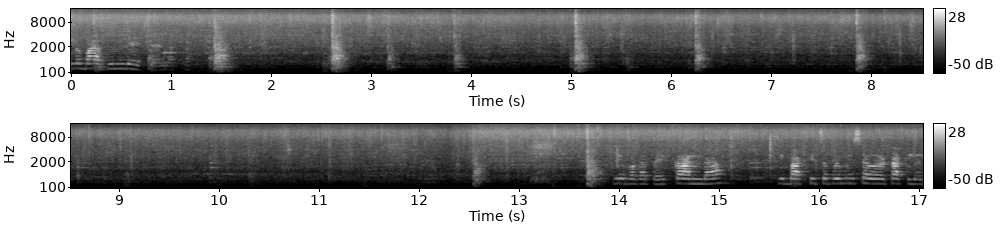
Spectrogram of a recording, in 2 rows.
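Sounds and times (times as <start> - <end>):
onions sizzling in a pot: 0.0 - 17.0
spatula striking a pot: 0.8 - 1.7, 2.6 - 4.0.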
